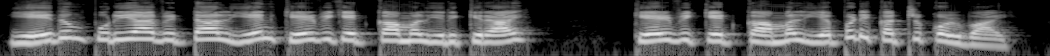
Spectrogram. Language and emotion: Tamil, angry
